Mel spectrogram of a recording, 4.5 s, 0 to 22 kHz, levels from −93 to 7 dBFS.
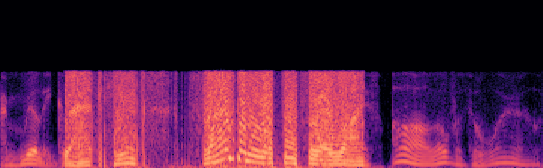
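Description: Telephone-band speech, cut off at 4 kHz, has a mu-law and A-law mix-up from 0.54 to 3.03 s. A-law samples decoded as mu-law scramble the levels, so the waveform turns jagged and the spectrogram's pauses fill with noise.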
